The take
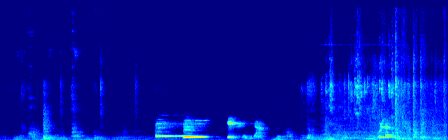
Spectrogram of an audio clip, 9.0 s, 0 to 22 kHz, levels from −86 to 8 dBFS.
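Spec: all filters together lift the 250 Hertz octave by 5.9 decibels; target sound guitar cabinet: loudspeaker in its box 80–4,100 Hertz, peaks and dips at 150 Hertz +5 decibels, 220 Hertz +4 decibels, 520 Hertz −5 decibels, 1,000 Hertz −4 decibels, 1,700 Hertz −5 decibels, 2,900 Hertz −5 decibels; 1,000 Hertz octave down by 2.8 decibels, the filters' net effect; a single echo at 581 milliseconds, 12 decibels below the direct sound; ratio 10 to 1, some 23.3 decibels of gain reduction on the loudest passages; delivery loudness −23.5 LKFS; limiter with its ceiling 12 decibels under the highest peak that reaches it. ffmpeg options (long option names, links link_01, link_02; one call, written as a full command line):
ffmpeg -i in.wav -af "equalizer=frequency=250:width_type=o:gain=5,equalizer=frequency=1000:width_type=o:gain=-3,acompressor=threshold=-40dB:ratio=10,alimiter=level_in=17dB:limit=-24dB:level=0:latency=1,volume=-17dB,highpass=80,equalizer=frequency=150:width_type=q:width=4:gain=5,equalizer=frequency=220:width_type=q:width=4:gain=4,equalizer=frequency=520:width_type=q:width=4:gain=-5,equalizer=frequency=1000:width_type=q:width=4:gain=-4,equalizer=frequency=1700:width_type=q:width=4:gain=-5,equalizer=frequency=2900:width_type=q:width=4:gain=-5,lowpass=frequency=4100:width=0.5412,lowpass=frequency=4100:width=1.3066,aecho=1:1:581:0.251,volume=28.5dB" out.wav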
